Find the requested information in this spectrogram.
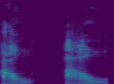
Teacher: So when you have that A-U combination, automatically your Portuguese-speaking brain, your Brazilian brain, just sees and visualizes A-U, and you say, ow, ow. So you are physically producing two different sounds. You are starting with an ah.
